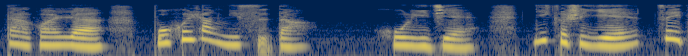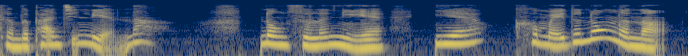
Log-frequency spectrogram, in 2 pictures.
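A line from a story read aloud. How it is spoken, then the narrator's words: Laughing. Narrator (Chinese): 月琴…笑道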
